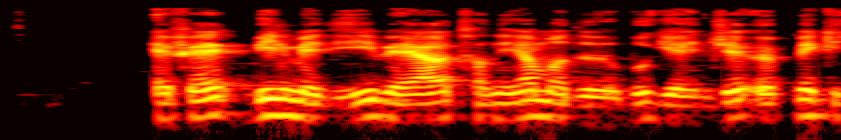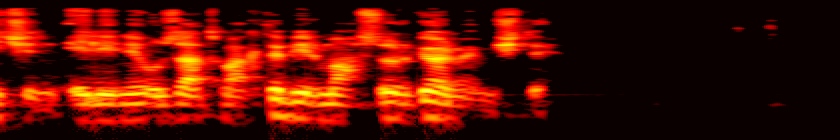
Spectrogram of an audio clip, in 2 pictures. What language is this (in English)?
Turkish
